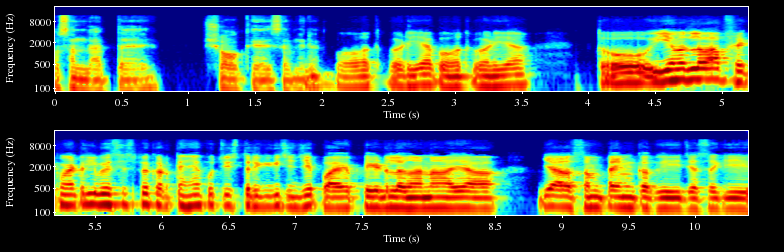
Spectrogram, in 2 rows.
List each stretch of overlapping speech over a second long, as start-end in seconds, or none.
none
